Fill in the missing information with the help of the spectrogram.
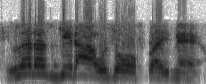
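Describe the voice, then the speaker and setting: A man with a high-pitched voice talks as a caller on a radio show. His delivery is casual and slangy, and he keeps checking in with tags like "you know.". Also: lively intonation, measured pace, muffled recording. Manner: slangy, conversational, repeats "you know what I'm saying". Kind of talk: casual call-in monologue.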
